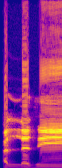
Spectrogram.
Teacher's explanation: अल्लज़ी या मद्दा है एक अलिफ के बराबर खींच कर पढ़ेंगे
